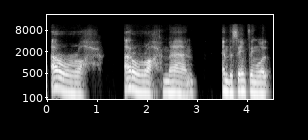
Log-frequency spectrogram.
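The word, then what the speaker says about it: الرحمن: We say Ar-Rahman.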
